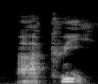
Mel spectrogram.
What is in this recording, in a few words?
Stop! Áhqi!, Algonquian Language; Algonquian Language Revitalization Program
